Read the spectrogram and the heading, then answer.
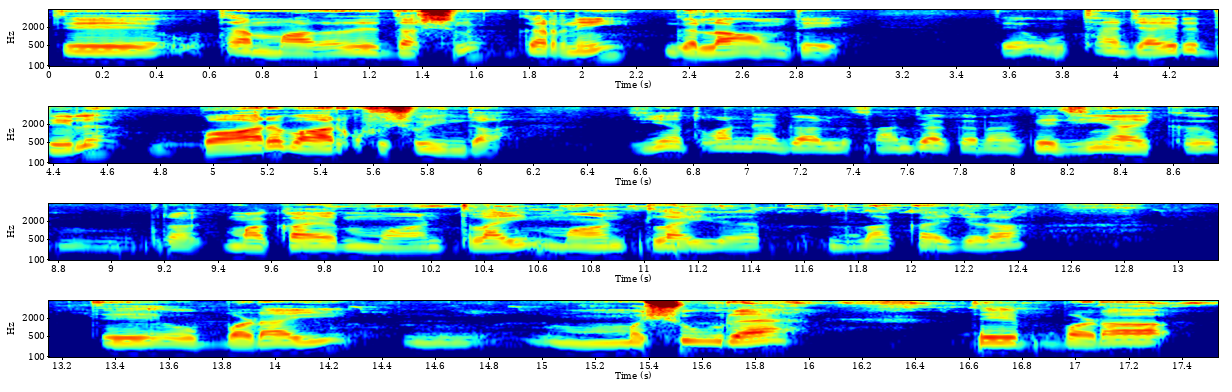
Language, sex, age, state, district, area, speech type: Dogri, male, 30-45, Jammu and Kashmir, Udhampur, rural, spontaneous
